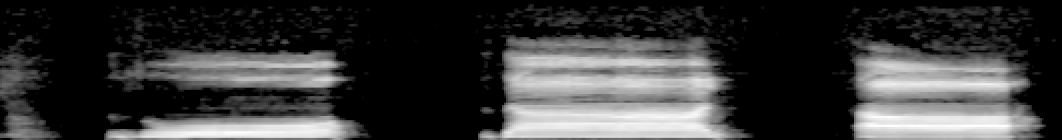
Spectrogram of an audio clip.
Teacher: जबान का सिरा और ऊपर के दांतो के अंदरूनी किनारों से अदा होते हैं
